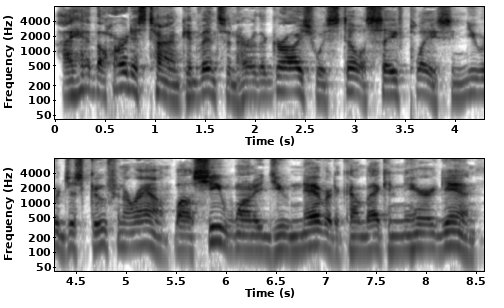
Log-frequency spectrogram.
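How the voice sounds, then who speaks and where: Man acting a gentle, wistful middle-aged dad. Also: mid-range voice, normal speed, few pauses, lightly acted. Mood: amused. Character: tender, wistful father of a graduating daughter. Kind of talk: audiobook character dialogue. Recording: music under the voice.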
